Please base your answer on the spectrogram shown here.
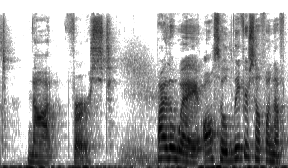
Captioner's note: air whooshing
